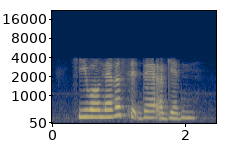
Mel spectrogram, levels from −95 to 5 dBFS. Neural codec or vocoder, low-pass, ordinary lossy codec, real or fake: none; 7.2 kHz; AAC, 16 kbps; real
